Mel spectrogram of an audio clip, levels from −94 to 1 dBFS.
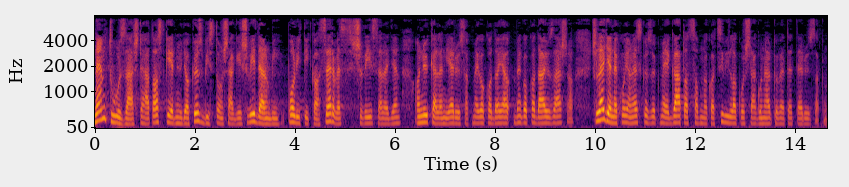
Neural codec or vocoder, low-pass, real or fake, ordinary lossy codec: vocoder, 44.1 kHz, 128 mel bands every 512 samples, BigVGAN v2; 7.2 kHz; fake; none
